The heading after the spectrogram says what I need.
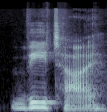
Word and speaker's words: vitae: american version curriculum vitae vitae curriculum vitae so the overall stress on the phrase the main stress is on the v v tie curriculum v tie um yeah okay so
